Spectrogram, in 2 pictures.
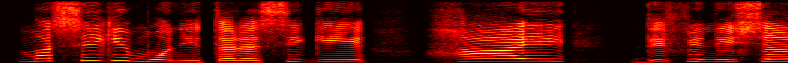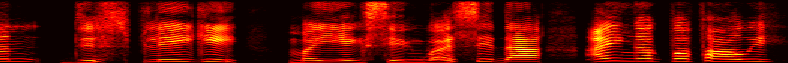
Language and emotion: Manipuri, surprised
